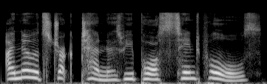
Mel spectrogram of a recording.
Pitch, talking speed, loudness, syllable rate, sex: 245 Hz, 225 wpm, -15 LUFS, 4.3 syllables/s, female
